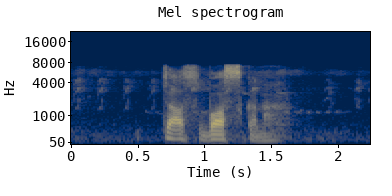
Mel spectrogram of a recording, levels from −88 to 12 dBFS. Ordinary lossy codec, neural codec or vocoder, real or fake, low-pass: none; none; real; 7.2 kHz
